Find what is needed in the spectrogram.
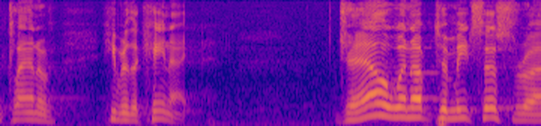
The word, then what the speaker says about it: Jael: Some might say Jael, but don't say it like that, guys. All right? Because it's Jah, Jehovah, El. Two words for God, banded together. What a beautiful name, Jael.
